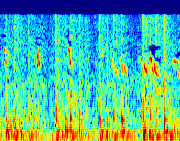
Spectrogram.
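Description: Galloping horse hooves of an approaching rider in a Western radio drama, a quick, uneven run of many muffled thuds at a fairly steady loudness.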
